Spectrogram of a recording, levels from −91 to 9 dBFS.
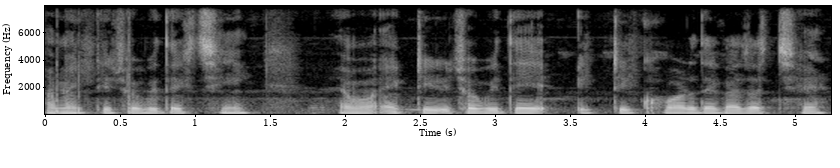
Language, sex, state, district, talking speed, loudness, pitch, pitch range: Bengali, male, Tripura, Unakoti, 125 wpm, -16 LUFS, 110 Hz, 105-115 Hz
